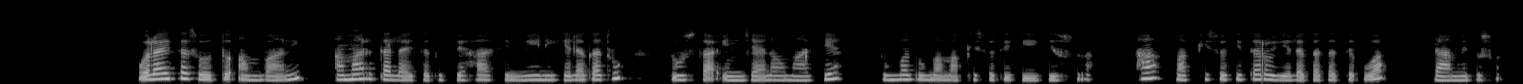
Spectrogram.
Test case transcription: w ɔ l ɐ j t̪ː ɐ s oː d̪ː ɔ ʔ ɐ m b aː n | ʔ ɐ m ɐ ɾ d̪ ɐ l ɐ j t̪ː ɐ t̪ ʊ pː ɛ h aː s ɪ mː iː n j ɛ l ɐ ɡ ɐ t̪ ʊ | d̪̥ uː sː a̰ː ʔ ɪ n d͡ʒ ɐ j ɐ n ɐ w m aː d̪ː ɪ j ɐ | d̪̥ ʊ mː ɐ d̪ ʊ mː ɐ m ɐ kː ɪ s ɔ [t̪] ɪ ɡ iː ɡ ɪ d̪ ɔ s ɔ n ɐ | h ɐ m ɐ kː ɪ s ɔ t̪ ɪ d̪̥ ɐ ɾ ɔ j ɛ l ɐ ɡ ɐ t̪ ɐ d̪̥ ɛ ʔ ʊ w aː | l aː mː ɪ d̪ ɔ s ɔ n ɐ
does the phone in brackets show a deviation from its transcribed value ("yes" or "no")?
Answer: no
